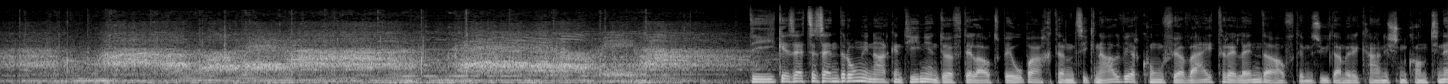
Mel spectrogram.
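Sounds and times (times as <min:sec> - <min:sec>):
thousands of supporters cheering and yelling in Buenos Aires at night: 0:00.0 - 0:07.9
speech: 0:07.5 - 0:14.4.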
